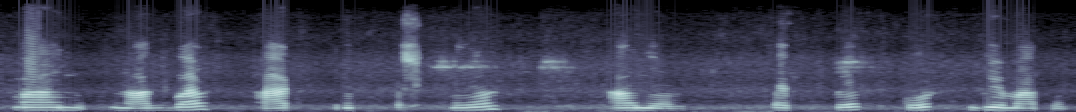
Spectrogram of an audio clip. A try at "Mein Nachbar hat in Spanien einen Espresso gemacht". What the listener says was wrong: Gut, schön, sehr gut.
